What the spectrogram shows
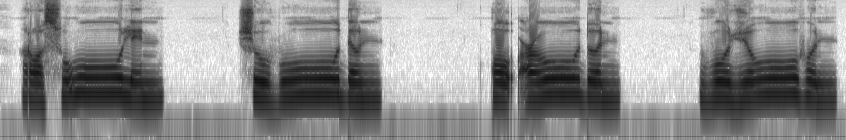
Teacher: You have to drag the su because it has a waw maddah.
